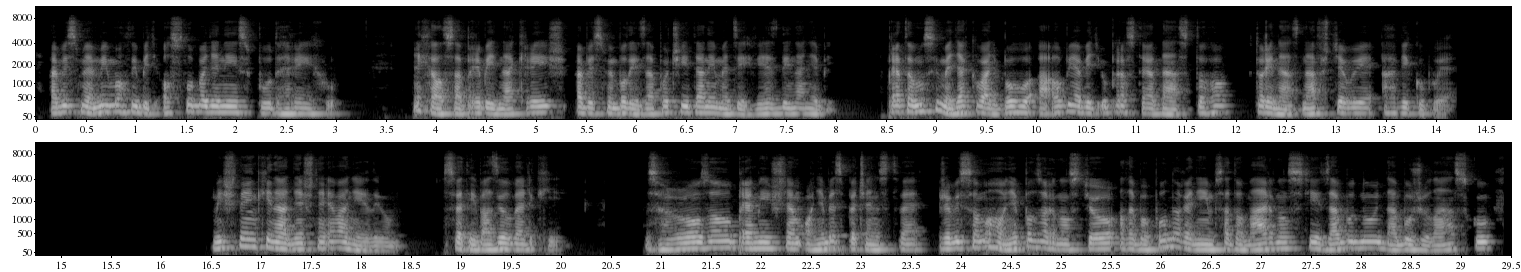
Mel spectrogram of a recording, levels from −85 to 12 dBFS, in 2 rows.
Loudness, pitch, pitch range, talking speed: -25 LUFS, 125 Hz, 110-140 Hz, 125 wpm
